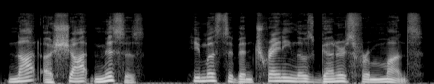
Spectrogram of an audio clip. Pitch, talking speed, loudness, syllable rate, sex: 130 Hz, 180 wpm, -17 LUFS, 4.5 syllables/s, male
